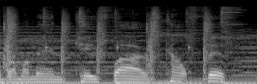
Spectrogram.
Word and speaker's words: Fif: my man K5 count fifth it's F huh that's what JB was just telling me man he said it's not fifth it's actually fif yeah you can pronounce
